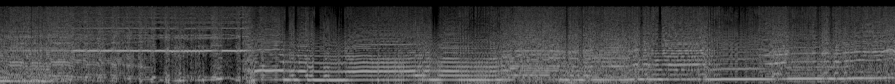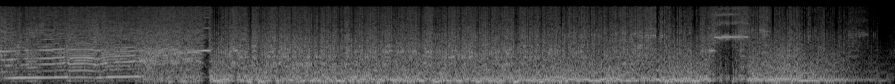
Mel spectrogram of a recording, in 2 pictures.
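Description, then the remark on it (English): A motorbike engine revs loudly, its droning pitch climbing steadily for several seconds before giving way to a rough, noisy roar that carries on to the end. “All right, well, let's listen to the 8:55 mark and the revving motorbike sound.”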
